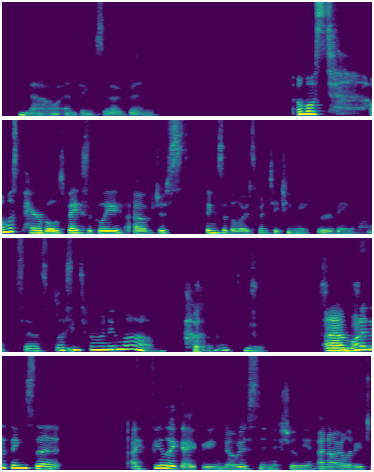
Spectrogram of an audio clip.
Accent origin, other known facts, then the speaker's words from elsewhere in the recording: Wisconsin, United States; now in Redding, United States; I live in Redding, California. I'm originally from Wisconsin, so I'm a Midwest girl at heart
